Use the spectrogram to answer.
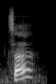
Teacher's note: is pronounced when the tip of the tongue touches the roots of the two front teeth. So when the tongue touches the roots of the two front teeth, from that particular spot, a person is able to pronounce this particular letter, Ta, of the Arabic language.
